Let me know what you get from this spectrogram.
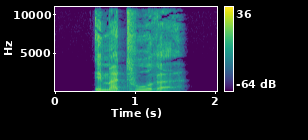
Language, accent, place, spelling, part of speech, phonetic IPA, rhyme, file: German, Germany, Berlin, immature, adjective, [ɪmaˈtuːʁə], -uːʁə, De-immature.ogg
- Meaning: inflection of immatur: 1. strong/mixed nominative/accusative feminine singular 2. strong nominative/accusative plural 3. weak nominative all-gender singular 4. weak accusative feminine/neuter singular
